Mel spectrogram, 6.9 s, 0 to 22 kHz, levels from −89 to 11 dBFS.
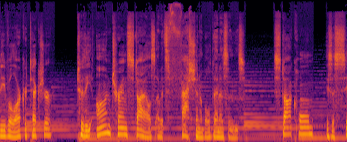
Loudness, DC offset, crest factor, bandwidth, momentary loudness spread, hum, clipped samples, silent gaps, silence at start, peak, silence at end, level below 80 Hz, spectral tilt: -15 LUFS; under 0.1%; 14 dB; over 20 kHz; 8 LU; none; under 0.1%; none; 0 s; 0 dBFS; 0 s; -36 dBFS; -4.5 dB/octave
